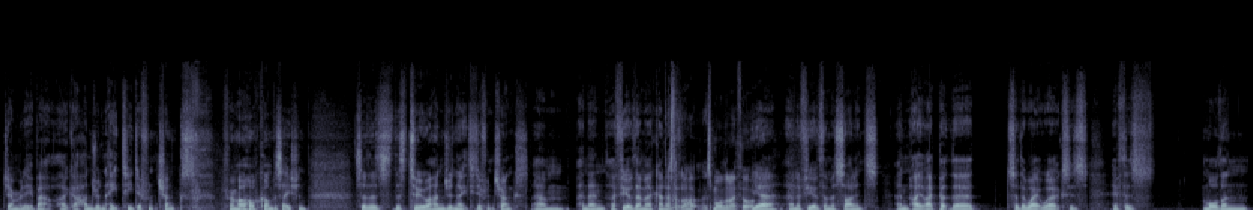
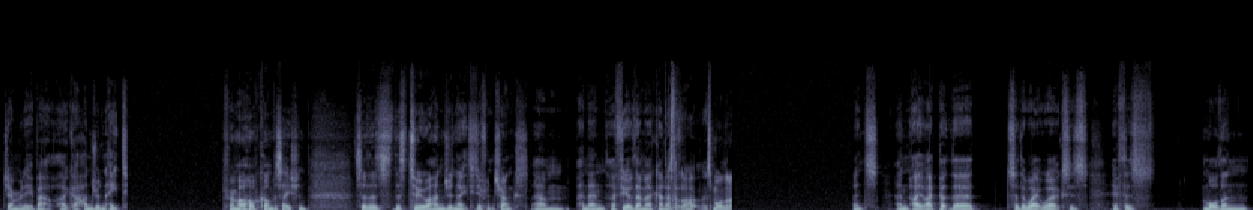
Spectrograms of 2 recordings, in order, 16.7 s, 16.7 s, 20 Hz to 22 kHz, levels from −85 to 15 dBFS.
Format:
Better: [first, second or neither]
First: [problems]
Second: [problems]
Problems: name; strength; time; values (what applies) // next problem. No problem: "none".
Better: first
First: none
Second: audio cutting out; at 1.5 s for 1.5 s and at 10 s for 1.5 s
